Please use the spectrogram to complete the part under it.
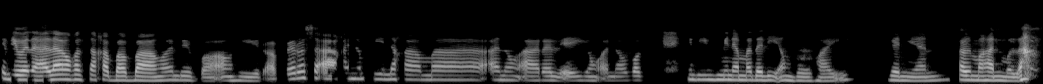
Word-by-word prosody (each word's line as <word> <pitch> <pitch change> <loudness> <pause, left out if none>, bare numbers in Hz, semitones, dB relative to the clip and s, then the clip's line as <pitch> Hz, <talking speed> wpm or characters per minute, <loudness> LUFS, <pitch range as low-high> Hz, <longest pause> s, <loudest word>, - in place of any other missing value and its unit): Hindi 240 -4 -1
mo 220 - +7
na 200 - +5
alam 225 +2 +8
kung - - +4
san 220 - +1
ka 210 - +3
babangon, 190 0 +3
'di 195 -1 -4
ba, 165 - -2
ang 185 - -5
hirap. 170 -2 -5
Pero 275 +4 +2
sa 295 - -1
akin, 265 -1 0
yung - - -14
pinaka 235 -2 -4
ma 215 0 -3 0.5
anong 200 -1 -5
aral 190 0 -2
eh 185 +1 -4
yung 180 -1 -7
ano 185 0 -8
'wag 195 -1 -4 0.5
hindi 220 0 -2
minamadali 200 -3 +1
ang 195 -1 -1
buhay, 170 -1 -4 0.5
gan'yan. 185 +2 -2
Kalmahan 195 -2 +4
mo 170 -1 0
lang. - - +8
195 Hz, 185 wpm, -26 LUFS, 185-220 Hz, 0.5 s, alam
